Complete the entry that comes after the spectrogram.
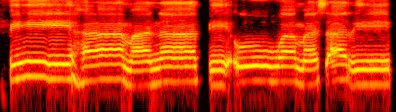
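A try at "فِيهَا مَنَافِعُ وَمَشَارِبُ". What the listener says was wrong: Bukan. Pi panjang, ha panjang, na panjang, O-nya pendek. Ini pendek. Pendek. O-nya pendek. Wa masya. Shin-nya gede ya. Wa masya. Shin. Wa masyarib. Fiha manafi'u wa masyarib.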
